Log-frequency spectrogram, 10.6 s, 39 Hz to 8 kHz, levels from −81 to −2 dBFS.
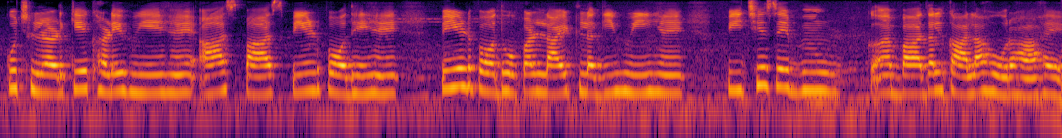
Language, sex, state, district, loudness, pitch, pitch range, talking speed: Hindi, female, Uttar Pradesh, Muzaffarnagar, -19 LUFS, 225 Hz, 215-240 Hz, 120 wpm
